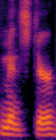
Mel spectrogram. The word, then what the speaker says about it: Muenster: spelled m NS t r uh although it's pronounced Minster which I learned right before right before our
